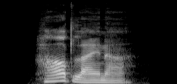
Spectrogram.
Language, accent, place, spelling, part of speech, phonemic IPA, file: German, Germany, Berlin, Hardliner, noun, /ˈhaːɐ̯tˌlaɪ̯nɐ/, De-Hardliner.ogg
- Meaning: hard-liner (person who takes a firm, uncompromising position)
